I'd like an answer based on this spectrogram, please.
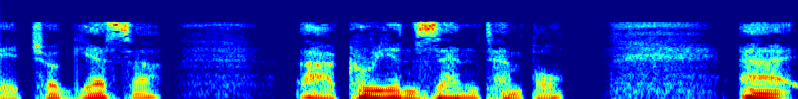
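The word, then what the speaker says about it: Chogyesa: uh for anybody that's interested check it out it's spelled c h o g ye s chesa uh Korean Zen temple uh you've had that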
